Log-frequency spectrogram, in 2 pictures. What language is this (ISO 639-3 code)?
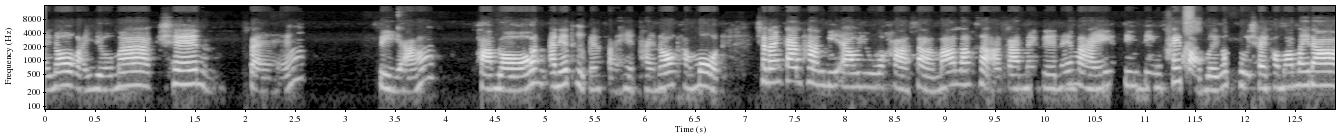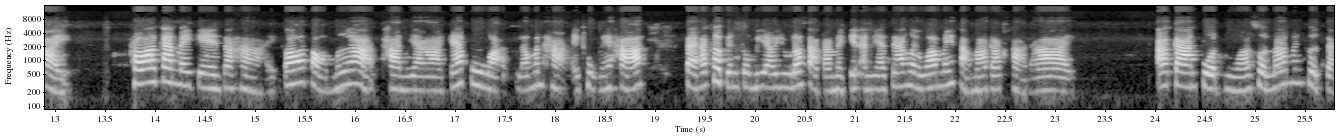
tha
